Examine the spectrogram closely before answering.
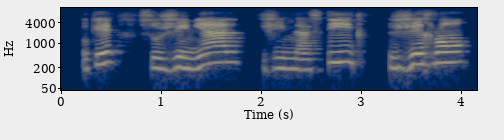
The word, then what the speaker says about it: génial: So, génial, gymnastique, gérant, girafe, géant, génération. These are the soft sounds. It will never be genial, gymnastique, girafe, génération. No, never. Why? Because the alphabet G is been followed by E, I, and Y. And when that happens, I get the je sound.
